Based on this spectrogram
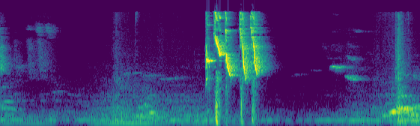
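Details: One loud, fast phrase from a captive-bred chanchão: a sharp note, then rapid buzzy downward sweeps lasting under a second. Faint, softer chirps and low background murmurs follow.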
